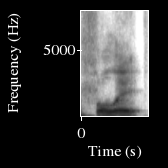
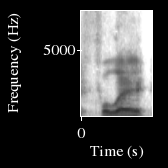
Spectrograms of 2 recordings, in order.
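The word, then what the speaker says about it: Follett: very much and Ken fullet I think that's how you say his name I want to say fle but I think it's fet uh is is certainly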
